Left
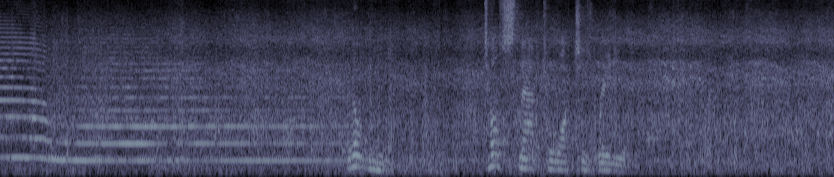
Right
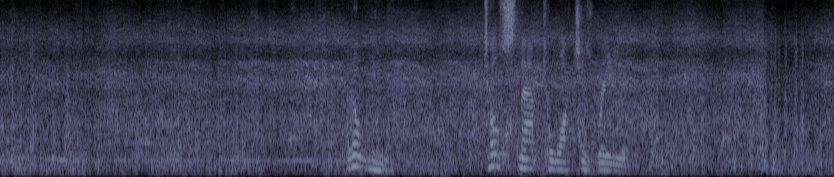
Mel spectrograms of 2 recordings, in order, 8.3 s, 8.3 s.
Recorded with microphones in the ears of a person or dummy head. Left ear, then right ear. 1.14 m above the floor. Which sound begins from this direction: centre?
A man speaking, at 3.5 s.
